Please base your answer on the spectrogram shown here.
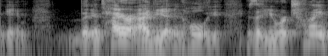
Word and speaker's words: Holi: I believe the game is pronounced Holi.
